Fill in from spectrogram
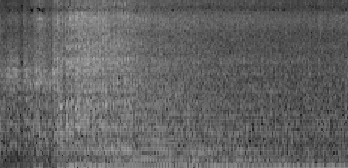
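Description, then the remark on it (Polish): A small restored tank runs on a petrol engine and gearbox taken from a Żuk van: a loud, steady rumble with a slight rev near the start, holding constant for several seconds with no voices. “Przerdzewiałe oczywiście leżą i czekają na jakąś ekspozycję, ale tak czołg jest sprawny, na chodzie jeździ.”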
